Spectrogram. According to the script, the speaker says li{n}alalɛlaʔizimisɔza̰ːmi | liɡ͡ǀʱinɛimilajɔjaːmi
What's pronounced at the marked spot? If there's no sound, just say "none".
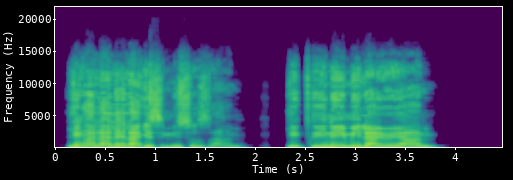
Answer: ŋ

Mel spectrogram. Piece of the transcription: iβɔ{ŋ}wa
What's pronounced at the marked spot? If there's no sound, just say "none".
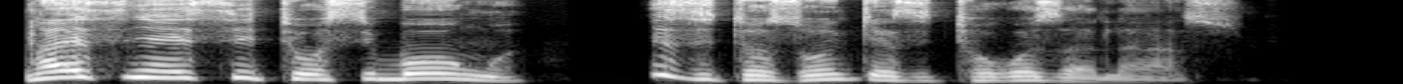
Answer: ŋ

